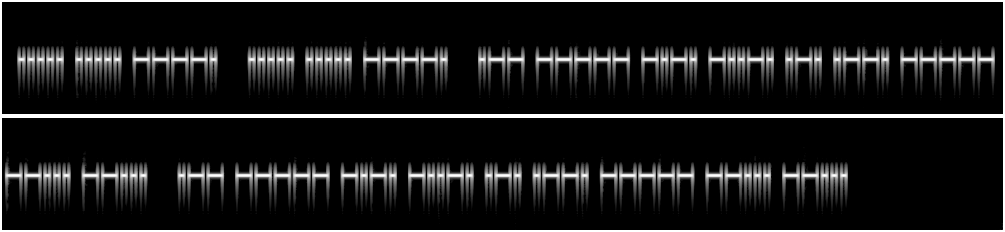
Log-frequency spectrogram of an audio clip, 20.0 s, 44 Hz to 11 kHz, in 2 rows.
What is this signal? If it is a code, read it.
Morse code, heard as a keyed tone, about 25 wpm, 650 Hz. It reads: 559 559 W0C/RP077 W0C/RP077
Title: SOTA QSO Practice 25wpm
